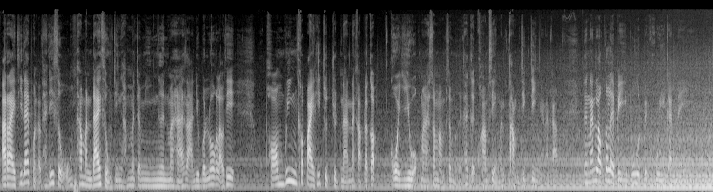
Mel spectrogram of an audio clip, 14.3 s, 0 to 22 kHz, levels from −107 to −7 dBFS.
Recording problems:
machinery noise; loud; throughout; 1 dB below the speech

